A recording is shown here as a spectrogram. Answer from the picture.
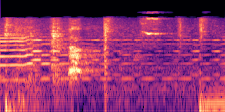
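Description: Background music, with a small terrier giving a short yip about halfway through.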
